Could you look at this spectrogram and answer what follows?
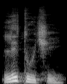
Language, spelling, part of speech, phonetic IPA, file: Russian, летучий, adjective, [lʲɪˈtut͡ɕɪj], Ru-летучий.ogg
- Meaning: 1. flying 2. shifting 3. volatile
